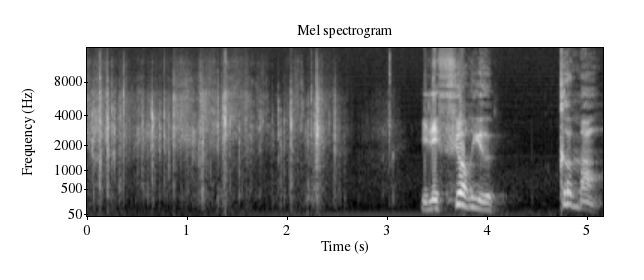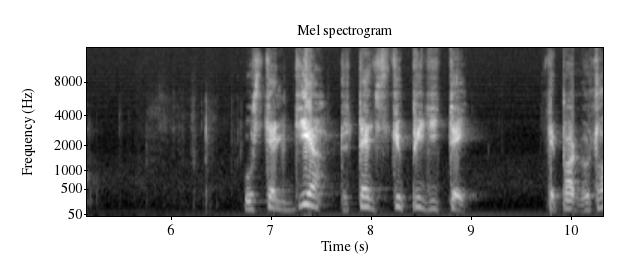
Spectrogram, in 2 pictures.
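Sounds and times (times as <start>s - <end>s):
paper letter being handled and unfolded: 0.0s - 3.0s, 5.7s - 6.8s
speech: 3.3s - 4.2s, 4.8s - 5.2s, 6.7s - 9.0s, 9.8s - 10.3s.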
